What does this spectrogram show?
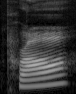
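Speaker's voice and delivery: "pra" loud, high and held; long and strong. Shown as a demonstration. Teacher demonstrates the strong syllable, "pra" long and loud. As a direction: punch and stretch "pra". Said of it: "is very long and strong".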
